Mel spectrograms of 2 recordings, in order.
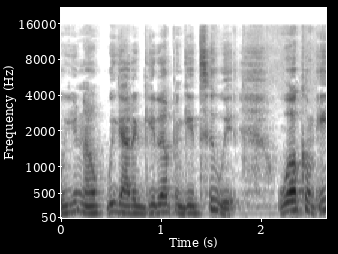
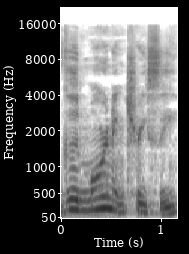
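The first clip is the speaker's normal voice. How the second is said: soft whisper; 3 semitones higher than usual. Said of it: "We are whispering because it's early".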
